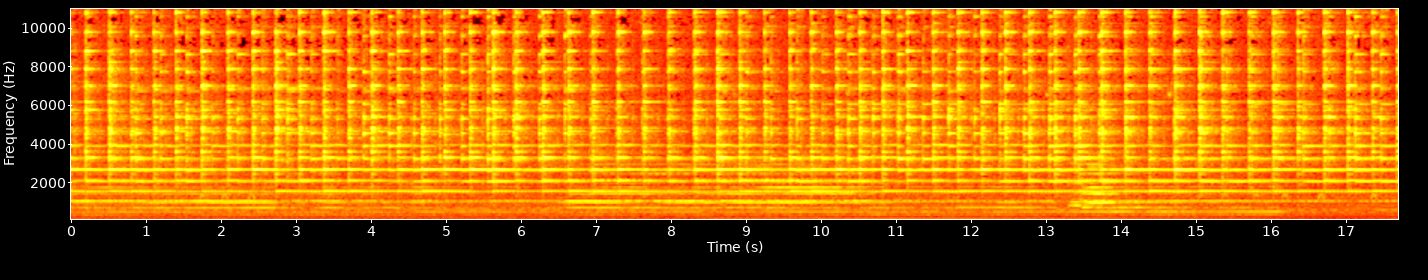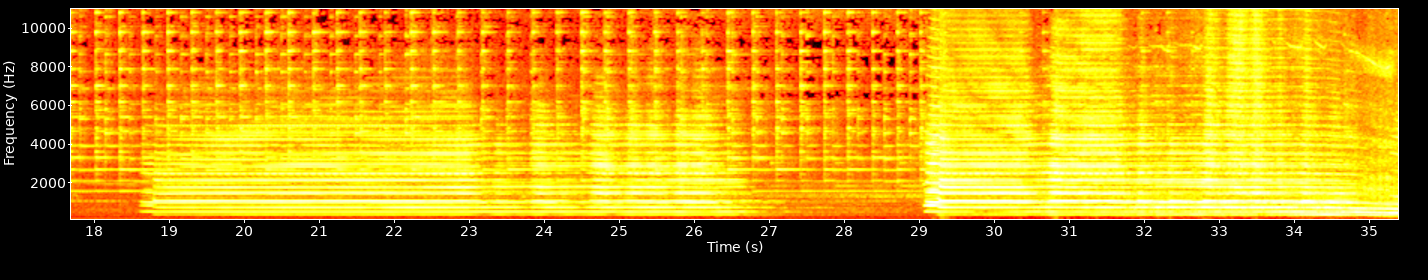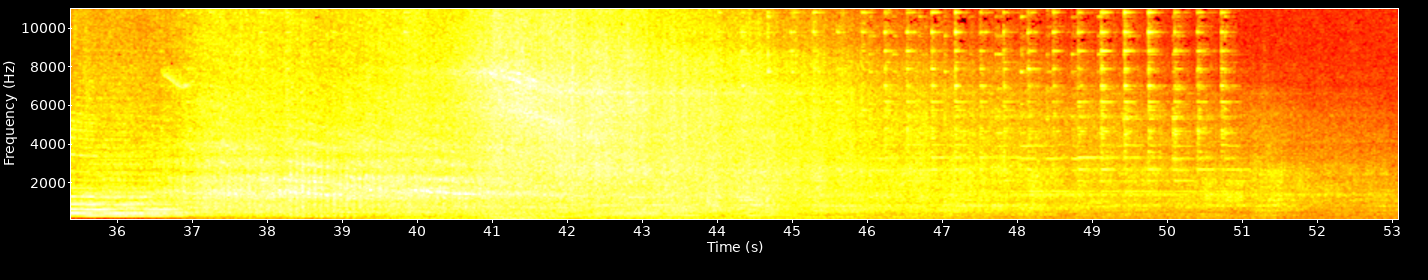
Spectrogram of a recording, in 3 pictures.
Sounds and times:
Train: 0.0s - 53.0s.

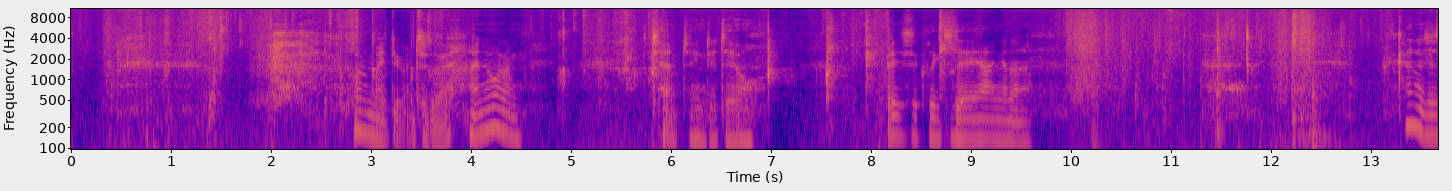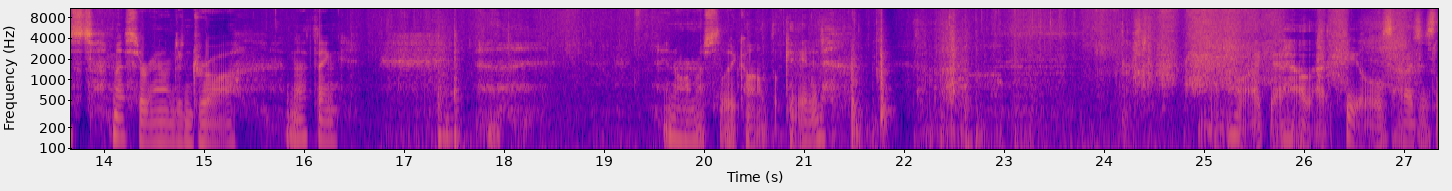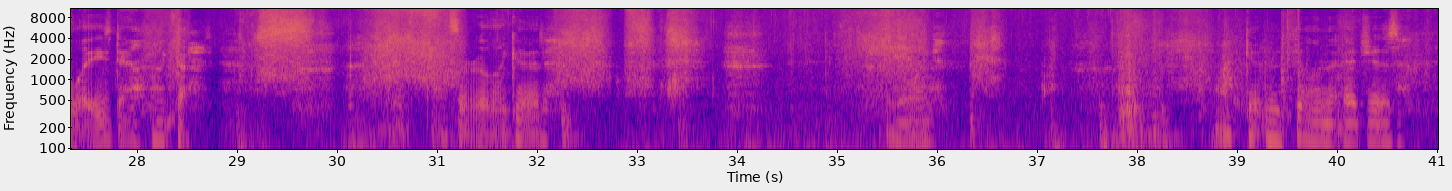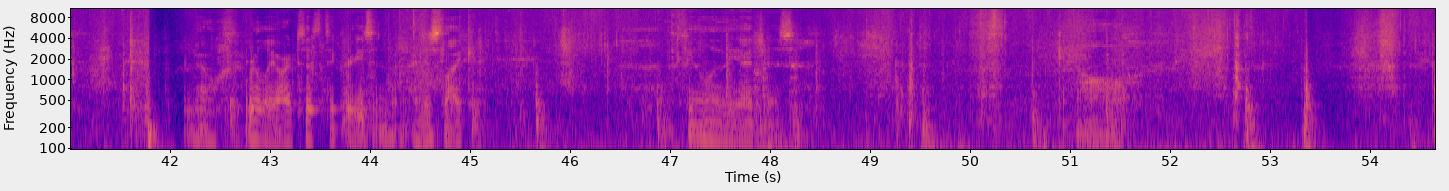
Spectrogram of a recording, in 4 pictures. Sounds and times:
Speech: 2.8s - 4.6s, 5.8s - 7.0s, 8.1s - 9.7s, 13.2s - 16.5s, 19.5s - 21.4s, 25.2s - 28.8s, 31.0s - 32.3s, 35.4s - 36.2s, 38.8s - 40.8s, 42.1s - 45.2s, 47.0s - 48.4s, 50.8s - 51.8s.

